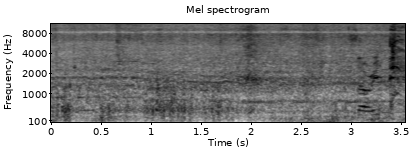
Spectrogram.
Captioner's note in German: Wind bläst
